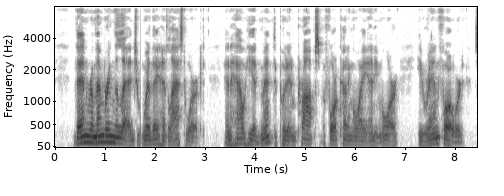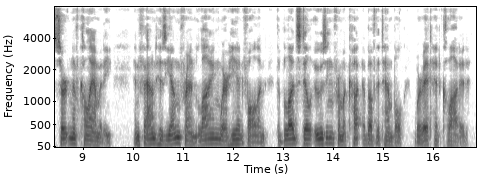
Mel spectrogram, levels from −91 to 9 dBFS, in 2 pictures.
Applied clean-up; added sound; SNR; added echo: none; none; none; none.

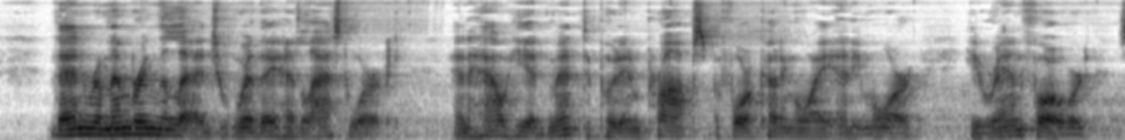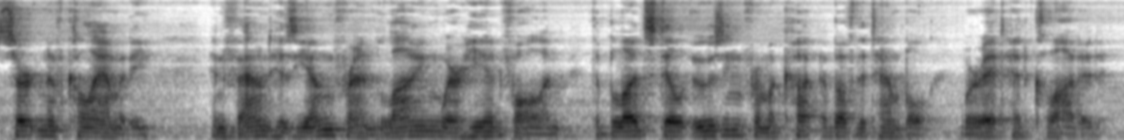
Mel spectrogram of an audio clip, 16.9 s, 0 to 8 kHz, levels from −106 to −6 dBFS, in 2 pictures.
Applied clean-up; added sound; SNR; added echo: none; none; none; reverberation time 2.2 s.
